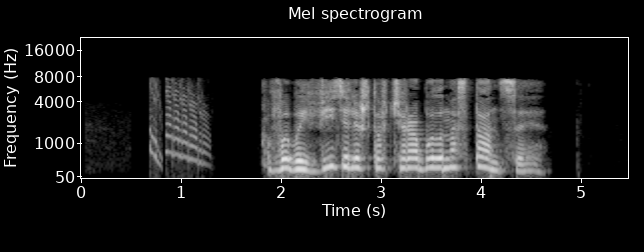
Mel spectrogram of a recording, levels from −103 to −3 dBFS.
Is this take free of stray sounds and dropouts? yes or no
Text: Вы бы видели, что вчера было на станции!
no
